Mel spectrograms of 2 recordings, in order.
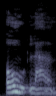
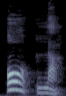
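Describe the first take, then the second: First: "hola" as "oh-lah" with a gliding English O; strong English accent. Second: "hola" loud and clear, pure O and A, silent H; native Spanish pronunciation. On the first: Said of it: "a strong English accent would say". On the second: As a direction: model "hola" emphatically with Spanish vowels. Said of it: "So you will say". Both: Shown as a demonstration.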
